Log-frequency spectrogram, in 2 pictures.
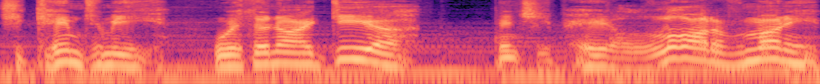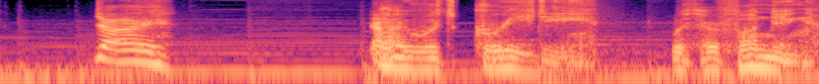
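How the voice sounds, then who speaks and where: A man performs a put-on character voice while clear music plays in the background. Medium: video game. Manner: stammering, hesitant.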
